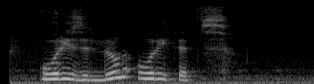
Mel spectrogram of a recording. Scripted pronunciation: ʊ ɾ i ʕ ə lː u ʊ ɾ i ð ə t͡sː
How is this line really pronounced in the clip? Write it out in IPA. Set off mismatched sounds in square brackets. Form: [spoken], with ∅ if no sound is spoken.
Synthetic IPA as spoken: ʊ ɾ i [z] ə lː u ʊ ɾ i [θ] ə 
